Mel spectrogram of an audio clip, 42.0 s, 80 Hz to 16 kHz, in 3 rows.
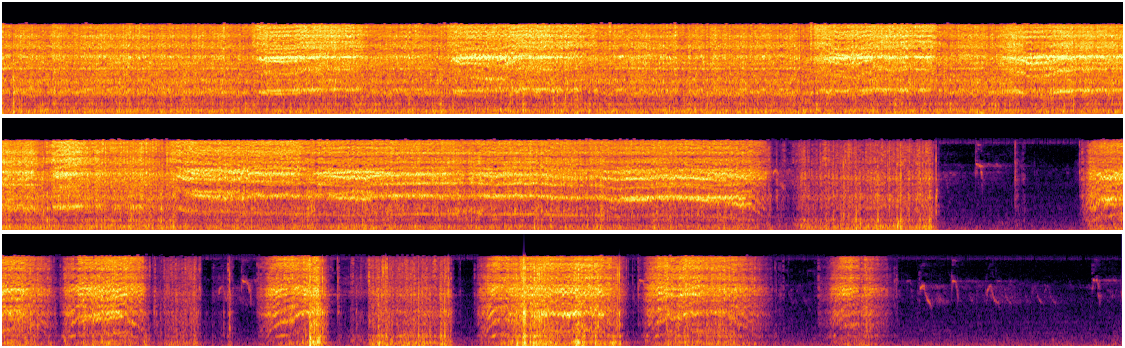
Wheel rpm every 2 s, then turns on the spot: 230, 230, 230, 220, 230, 220, 220, 230, 180, 160, 150, 120, 20, 20, 80, 30, 30, 100, 70, 20, 0.
24-26 32-34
